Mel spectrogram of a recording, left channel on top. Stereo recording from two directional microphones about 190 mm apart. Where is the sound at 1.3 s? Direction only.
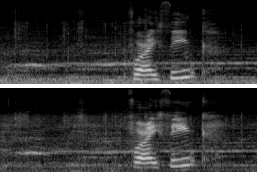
10° left (ahead or behind).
